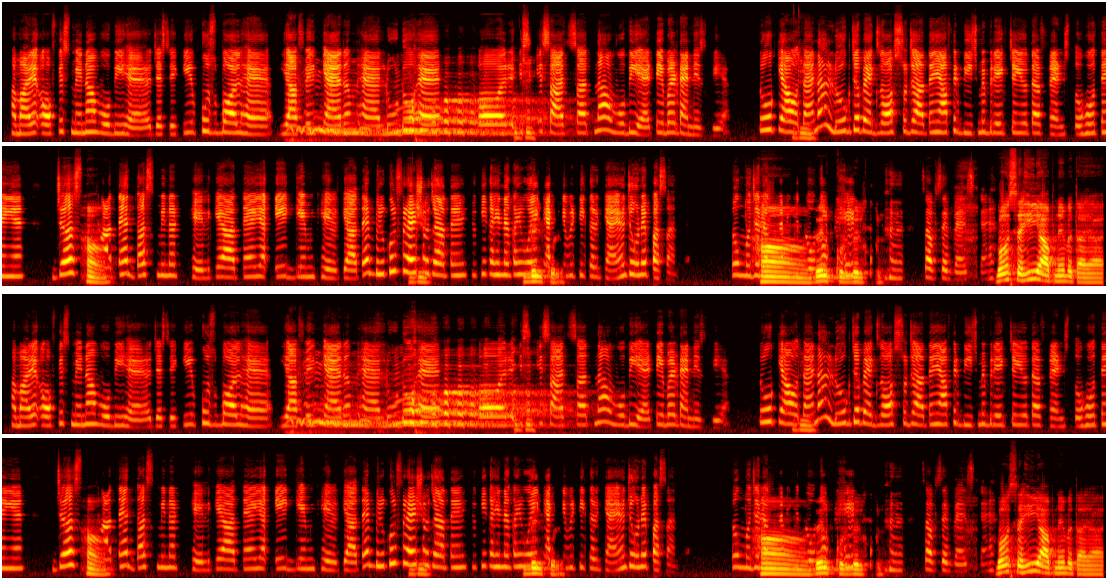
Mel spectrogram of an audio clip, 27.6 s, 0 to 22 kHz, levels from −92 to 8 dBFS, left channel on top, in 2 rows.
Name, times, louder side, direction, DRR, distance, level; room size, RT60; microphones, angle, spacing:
voice 1, 0.1-5.5 5.9-9.1 9.5-14.1 14.4-14.8 15.0-19.6 19.9-22.2 22.9-23.4 23.9-24.5 24.8-25.1 25.3-26.2, left 5 dB, 30° left, 4.2 m, -27 dB
Laughter, 3.5-7.3, right 2 dB, 25° right, 5.0 m, -31 dB
voice 2, 20.3-20.8 23.2-24.6 26.2-27.6, left 3 dB, 70° left, 4.5 m, -23 dB
head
